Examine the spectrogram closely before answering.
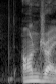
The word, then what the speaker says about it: Andreae: And Andreae is how it's pronounced.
